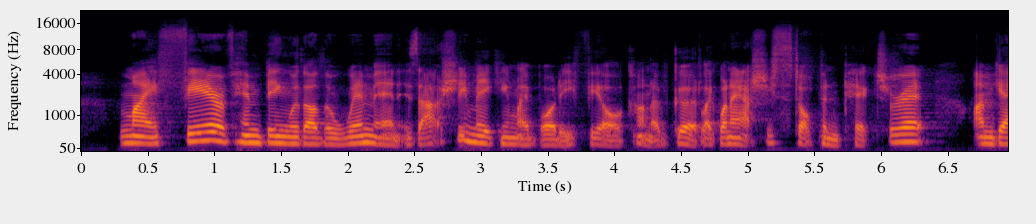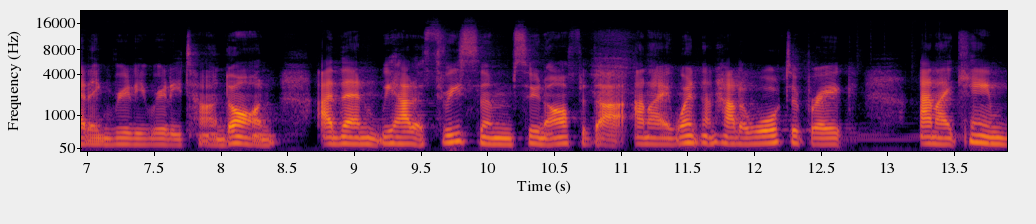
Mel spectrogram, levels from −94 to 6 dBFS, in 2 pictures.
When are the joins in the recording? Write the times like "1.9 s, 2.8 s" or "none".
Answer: none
